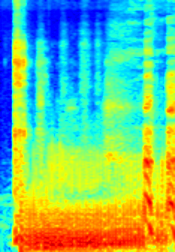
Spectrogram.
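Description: A long, loud belch made while discussing and rating beers rumbles for more than a second, low and gravelly with a rough, fluttering texture, and ends in a couple of short, breathy bursts.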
